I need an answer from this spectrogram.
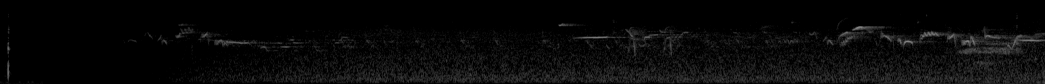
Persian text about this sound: در باغ به جای شن ستاره ریخته بودند. هزار پرنده روی شاخه های درخت ها آواز میخوندند و هزار جوی زیر گلبوته ها میدویدند.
